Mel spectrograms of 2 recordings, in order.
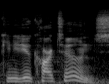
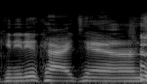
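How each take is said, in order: First: It is said in his own natural voice. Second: It is said in a put-on imitating voice.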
